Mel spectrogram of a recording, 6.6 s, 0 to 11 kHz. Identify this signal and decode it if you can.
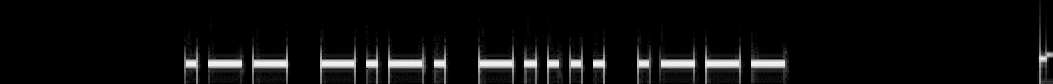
Morse code, heard as a keyed tone, about 17 wpm, 700 Hz. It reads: WC6J
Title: NA SOTA Activator Callsigns 17wpm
